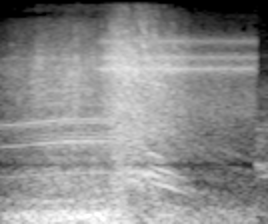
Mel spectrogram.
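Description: A whooshing transition sound effect with a low rumble under a rushing hiss and a few faint steady tones. It swells at once and fades away over the last second.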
